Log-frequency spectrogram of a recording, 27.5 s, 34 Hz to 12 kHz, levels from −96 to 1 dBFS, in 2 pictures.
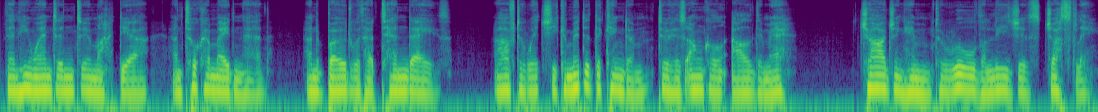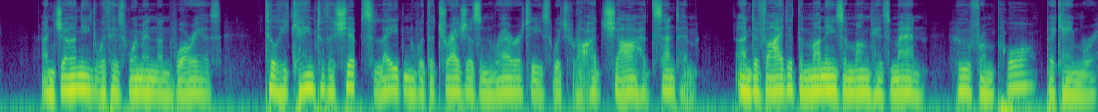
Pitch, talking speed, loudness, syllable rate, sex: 100 Hz, 155 wpm, -19 LUFS, 4.3 syllables/s, male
